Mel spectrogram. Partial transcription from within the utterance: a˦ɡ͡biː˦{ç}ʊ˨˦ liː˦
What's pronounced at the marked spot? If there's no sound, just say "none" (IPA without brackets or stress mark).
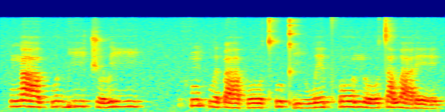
t͡ʃ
